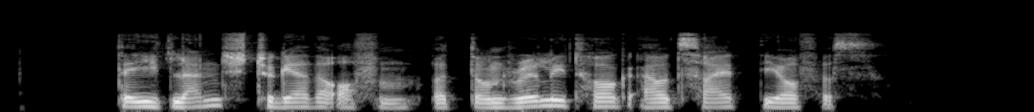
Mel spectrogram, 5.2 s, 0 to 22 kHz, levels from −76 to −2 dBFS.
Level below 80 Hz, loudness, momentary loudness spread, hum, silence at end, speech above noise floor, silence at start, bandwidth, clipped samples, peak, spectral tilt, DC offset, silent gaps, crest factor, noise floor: -58 dBFS; -18 LUFS; 9 LU; none; 0.85 s; 69 dB; 0.6 s; 7.8 kHz; under 0.1%; -2 dBFS; -5 dB/octave; under 0.1%; none; 16 dB; -87 dBFS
